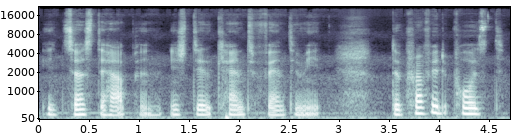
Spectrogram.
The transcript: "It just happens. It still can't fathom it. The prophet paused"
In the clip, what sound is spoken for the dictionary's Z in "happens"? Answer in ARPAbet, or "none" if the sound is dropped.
none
